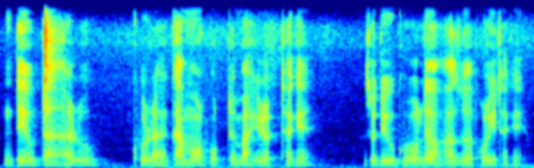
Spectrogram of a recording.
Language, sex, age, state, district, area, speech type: Assamese, male, 18-30, Assam, Sonitpur, rural, spontaneous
